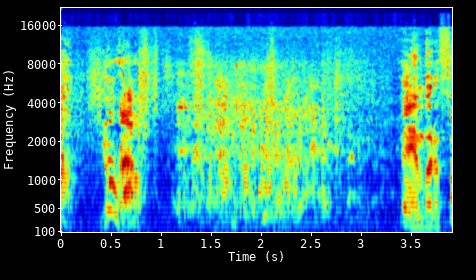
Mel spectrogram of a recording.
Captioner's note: audience laughter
